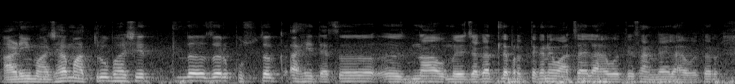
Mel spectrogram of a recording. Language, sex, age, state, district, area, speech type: Marathi, male, 45-60, Maharashtra, Thane, rural, spontaneous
